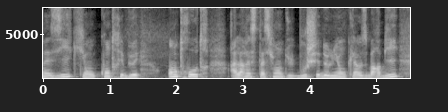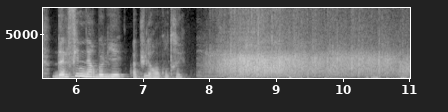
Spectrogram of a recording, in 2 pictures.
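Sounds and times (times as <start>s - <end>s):
speech: 0.0s - 7.7s
sizable crowd applauding at an exhibition opening: 7.8s - 10.9s.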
